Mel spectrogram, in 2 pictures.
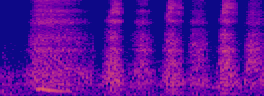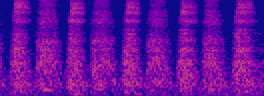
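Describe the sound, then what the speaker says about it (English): Rapid, rhythmic forceful exhales through the nose during a Kundalini breath of fire practice, about two pumping breaths per second, close and steady with no talking. "Keep up with that breath of fire, pumping the navel"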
